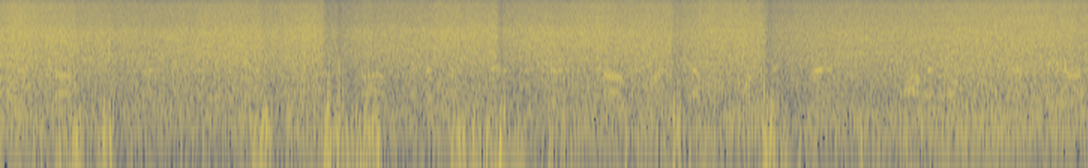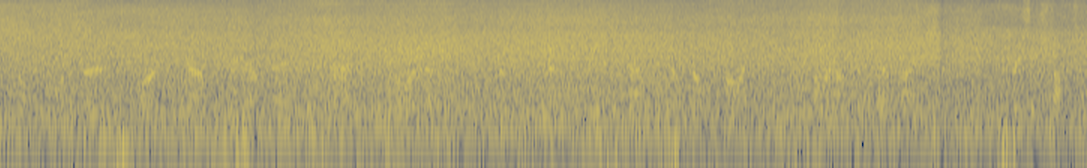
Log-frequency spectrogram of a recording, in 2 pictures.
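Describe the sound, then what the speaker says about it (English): Strong gusts of cyclone wind buffet a car during Cyclone Yasi, a loud, steady roar of broadband rushing air with repeated thumping bursts, while people talk excitedly underneath. "Big gust."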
